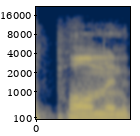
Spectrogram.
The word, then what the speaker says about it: Pullman: say Lopez who pronounces Pullman correctly it's p as in pull yeah I I mispronounced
